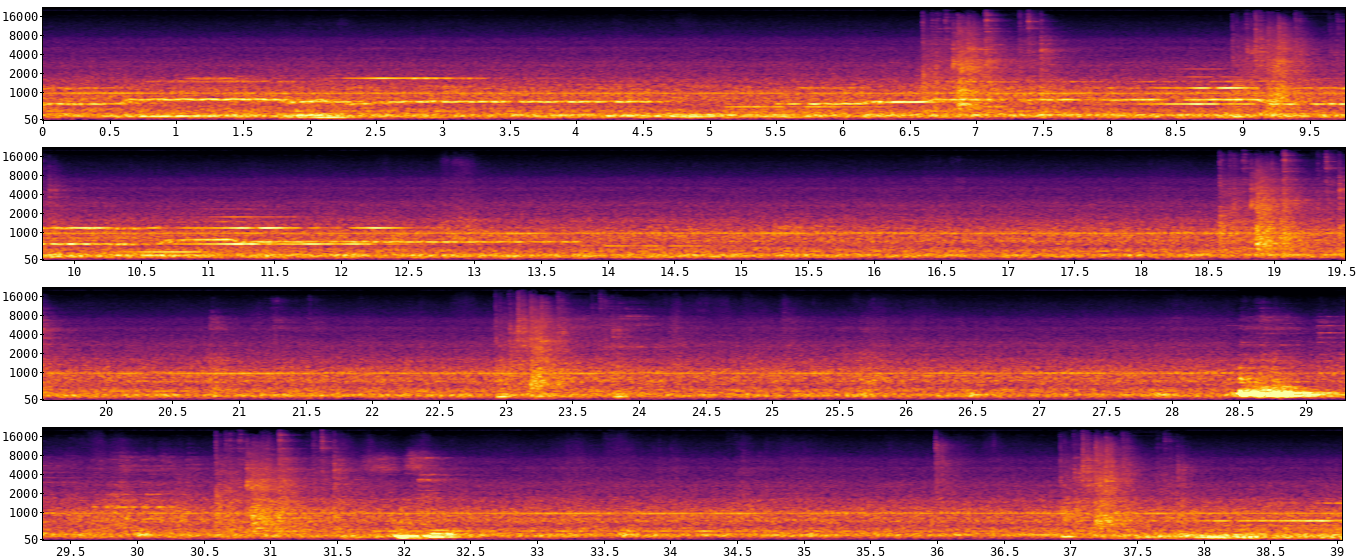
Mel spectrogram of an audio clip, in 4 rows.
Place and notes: two slide projectors at work in an exhibition, and the soundtrack of a video
(PCM D-50)
2 September 2012, 15:00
